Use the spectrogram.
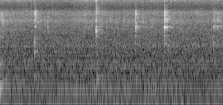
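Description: Spices and salt being stirred into a pot of pulao, with a spoon scraping and tapping in a few separate strokes over a faint, steady background hiss.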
